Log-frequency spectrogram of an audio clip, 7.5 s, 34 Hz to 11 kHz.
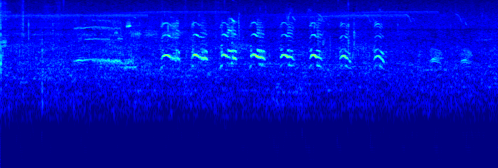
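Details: A hungry flock of non-breeding black-breasted weavers in a field in the Goverdhan-Mathura area, India, in December 2022, gives a run of nine short, nasal, slightly honking calls about every third of a second over a steady hiss.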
